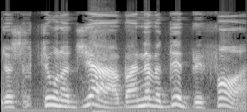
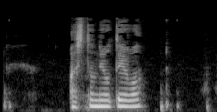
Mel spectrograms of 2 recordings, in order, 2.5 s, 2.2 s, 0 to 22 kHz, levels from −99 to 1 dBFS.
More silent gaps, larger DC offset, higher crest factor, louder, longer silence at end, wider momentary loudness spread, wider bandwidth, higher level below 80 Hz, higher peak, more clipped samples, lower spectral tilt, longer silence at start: neither; neither; second, 10 dB vs 18 dB; first, -9 LUFS vs -24 LUFS; second, 0 s vs 0.55 s; second, 9 LU vs 22 LU; first, over 20 kHz vs 11.5 kHz; first, -38 dBFS vs -60 dBFS; first, 0 dBFS vs -10 dBFS; first, 0.9% vs under 0.1%; second, -2.5 dB/octave vs -5.5 dB/octave; second, 0 s vs 0.7 s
